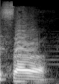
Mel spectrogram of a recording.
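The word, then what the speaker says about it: Pherae: Ferre. Just say Farah.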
